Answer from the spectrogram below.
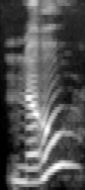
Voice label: "No" Questioning

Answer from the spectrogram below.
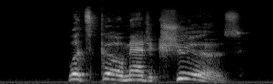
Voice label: Male

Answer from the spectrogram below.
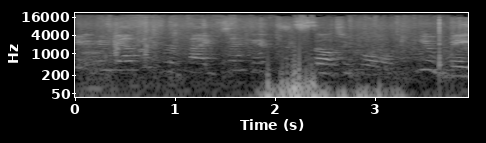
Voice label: People Talking Ambience

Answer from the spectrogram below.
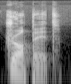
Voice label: Drop It Deep Voice

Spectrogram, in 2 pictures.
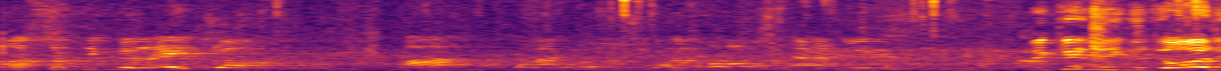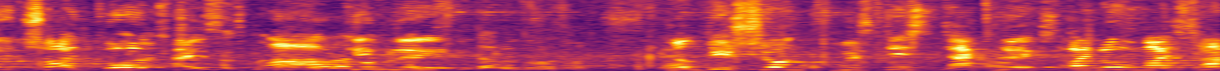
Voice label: Rant

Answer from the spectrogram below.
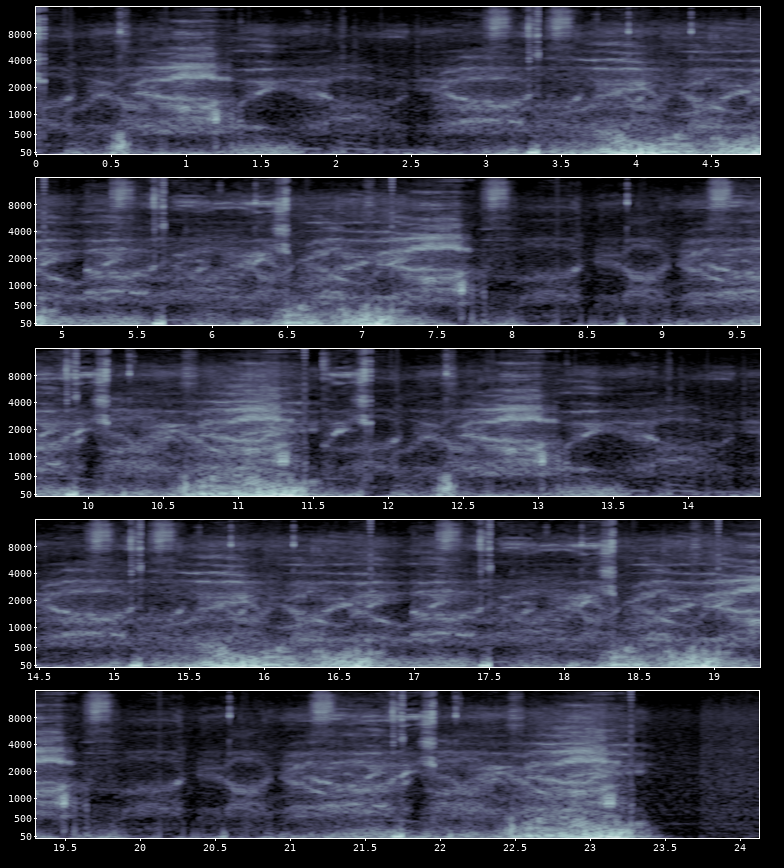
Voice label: Whispers

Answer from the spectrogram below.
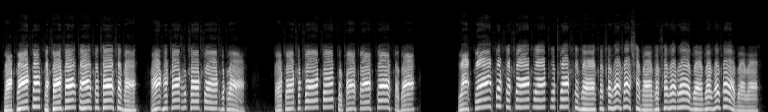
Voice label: Charlie Brown Teacher Wa Wa Effect

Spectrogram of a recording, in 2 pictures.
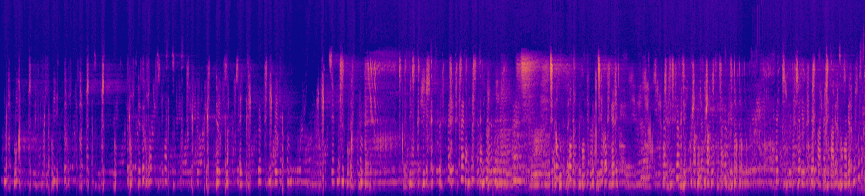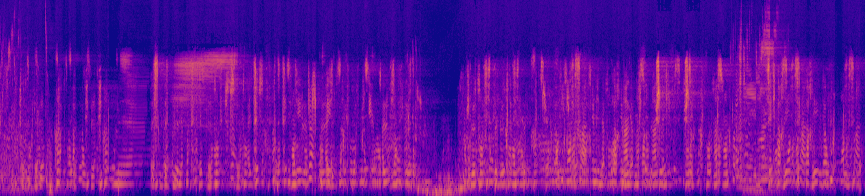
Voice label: Speech crazy

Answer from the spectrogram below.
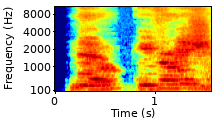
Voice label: Robot Voice No Information

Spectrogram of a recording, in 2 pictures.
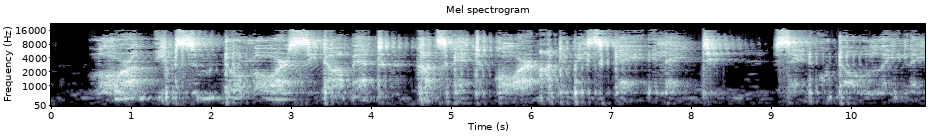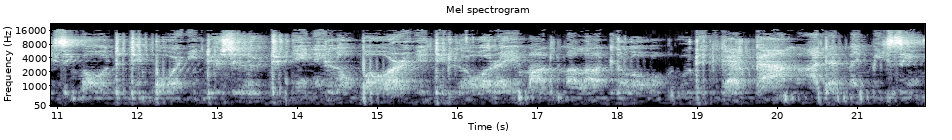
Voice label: Lorum Ipsum Whispered

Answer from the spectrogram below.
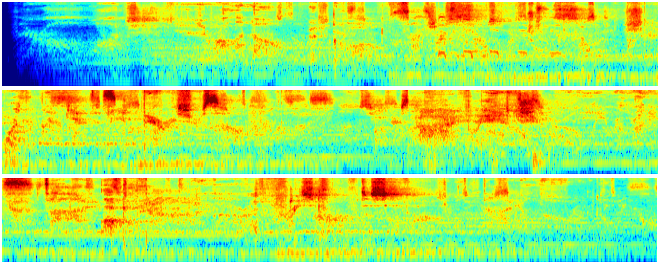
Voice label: Whisper Evil Little Nothings To Me

